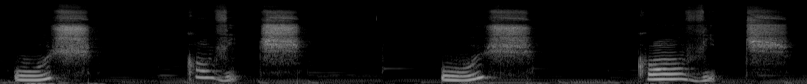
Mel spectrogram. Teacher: Ending with ES, so that's why we're dropping the vowel there and you're only getting the SH sound because of the S.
